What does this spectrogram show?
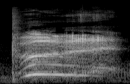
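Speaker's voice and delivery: high, sudden shriek of cringe; cringing shriek. Real, not acted. Reader cringing at the man's dessert talk, shrieking. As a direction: shriek cutting off your own quote.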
